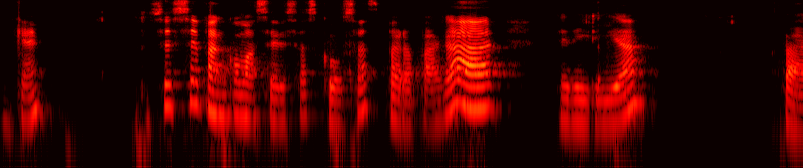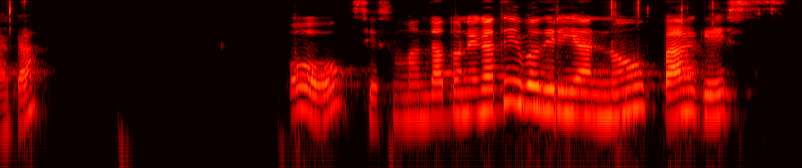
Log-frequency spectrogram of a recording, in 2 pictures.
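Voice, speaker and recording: A woman teaching Spanish, reviewing a unit for an exam. She speaks slowly and deliberately and draws out the example words. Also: medium pitch, animated, darkish tone. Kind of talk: recorded lecture review.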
